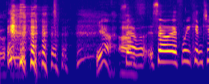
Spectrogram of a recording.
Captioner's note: laughing loudly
